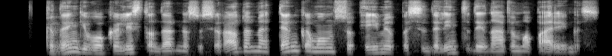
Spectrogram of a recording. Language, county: Lithuanian, Vilnius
